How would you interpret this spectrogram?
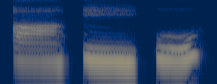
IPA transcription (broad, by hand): a i u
